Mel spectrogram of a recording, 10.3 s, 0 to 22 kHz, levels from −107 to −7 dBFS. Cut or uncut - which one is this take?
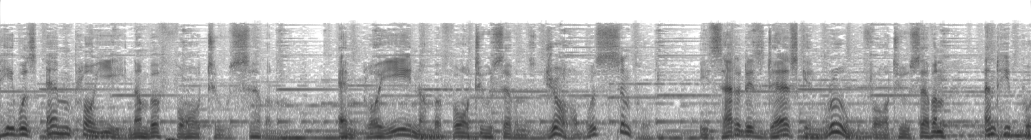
cut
